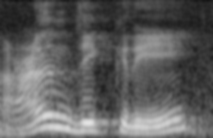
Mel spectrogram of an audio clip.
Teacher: hukum dia ikhfa hakiki dan bacaan dia cara bacanya adalah bacaan dengung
